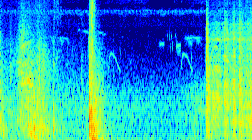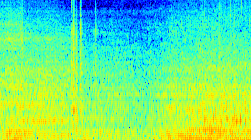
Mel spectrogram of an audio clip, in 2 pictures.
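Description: A woman climbs into her car: the car door thumps shut, followed a moment later by the engine cranking to life and settling into a steady, rumbling idle that grows slightly louder toward the end.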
